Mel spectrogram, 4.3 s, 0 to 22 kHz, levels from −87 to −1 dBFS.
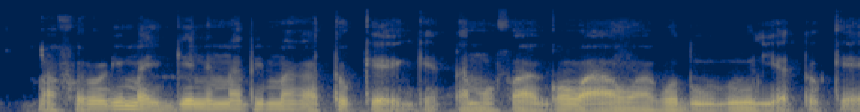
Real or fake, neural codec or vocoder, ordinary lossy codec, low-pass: fake; autoencoder, 48 kHz, 128 numbers a frame, DAC-VAE, trained on Japanese speech; Opus, 24 kbps; 14.4 kHz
